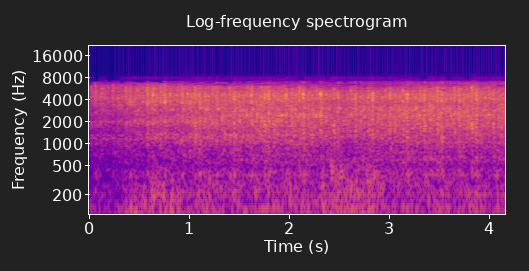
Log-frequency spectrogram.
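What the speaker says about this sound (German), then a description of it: "Treckertreffen bei Willi auf dem Hof." A tractor engine idles at a tractor meet on a farmyard, a steady, loud, rough rumble with knocking texture that runs unbroken and alone throughout.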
